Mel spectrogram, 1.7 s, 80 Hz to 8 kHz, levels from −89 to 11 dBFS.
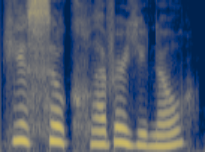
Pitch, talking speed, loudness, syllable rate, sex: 255 Hz, 210 wpm, -15 LUFS, 4.6 syllables/s, female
